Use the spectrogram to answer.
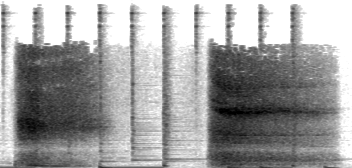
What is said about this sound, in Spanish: Esa es la primera respiración.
